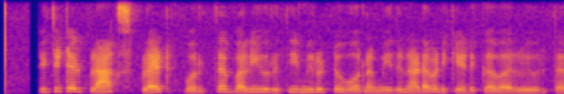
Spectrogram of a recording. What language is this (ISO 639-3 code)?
tam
